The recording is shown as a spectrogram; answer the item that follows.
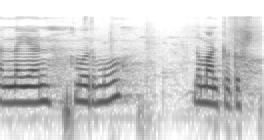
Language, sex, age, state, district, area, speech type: Santali, female, 30-45, Jharkhand, East Singhbhum, rural, spontaneous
